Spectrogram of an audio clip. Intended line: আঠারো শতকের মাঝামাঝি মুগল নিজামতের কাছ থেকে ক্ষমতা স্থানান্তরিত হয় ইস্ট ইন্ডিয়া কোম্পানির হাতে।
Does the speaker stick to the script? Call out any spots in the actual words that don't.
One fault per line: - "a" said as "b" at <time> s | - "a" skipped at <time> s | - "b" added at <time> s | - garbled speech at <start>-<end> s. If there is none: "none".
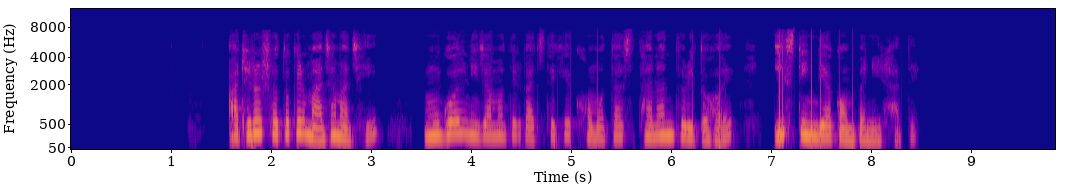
none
